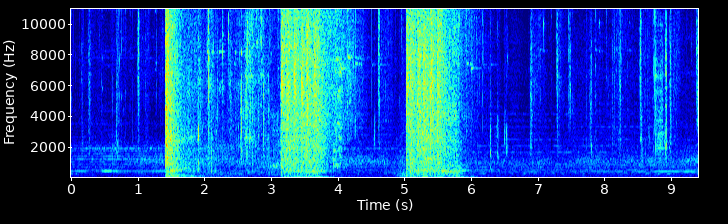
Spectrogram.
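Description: Rapid gunfire in Borderlands 2 comes in three loud bursts of a second or two each, separated by quieter game ambience.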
